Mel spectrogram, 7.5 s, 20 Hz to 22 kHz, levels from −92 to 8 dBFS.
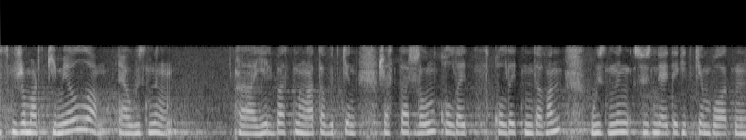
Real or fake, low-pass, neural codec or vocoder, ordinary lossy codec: real; 5.4 kHz; none; none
